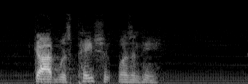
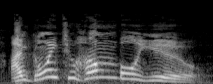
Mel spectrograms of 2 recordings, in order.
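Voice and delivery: higher, slow, weighty warning; a hint of God warning the proud king; mild divine threat; 6 semitones higher, slower than usual. God warning Nebuchadnezzar, slow and weighty. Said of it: "Let's change that word".

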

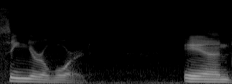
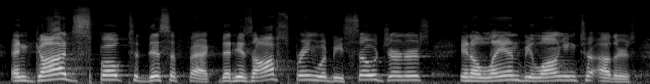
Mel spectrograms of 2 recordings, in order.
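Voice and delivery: slow, louder, solemn reading of the verse; scripture reading; 3 semitones higher, 9 dB louder than usual. Acted. Pastor reads scripture to the church, slow and solemn. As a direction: read it out like holy writ to the congregation.

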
